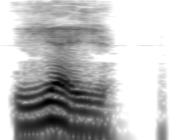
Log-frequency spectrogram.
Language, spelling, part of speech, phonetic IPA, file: Polish, jej, pronoun / interjection, [jɛ̇j], Pl-jej.ogg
